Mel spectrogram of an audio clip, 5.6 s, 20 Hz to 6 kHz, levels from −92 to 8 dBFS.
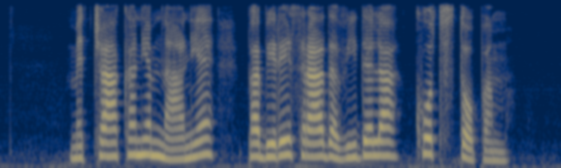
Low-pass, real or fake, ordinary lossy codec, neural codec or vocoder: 5.4 kHz; real; none; none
